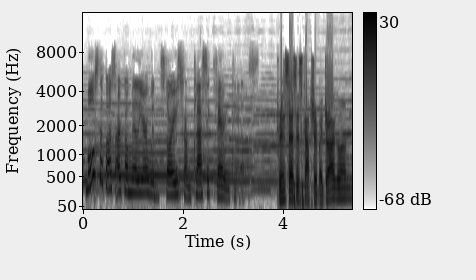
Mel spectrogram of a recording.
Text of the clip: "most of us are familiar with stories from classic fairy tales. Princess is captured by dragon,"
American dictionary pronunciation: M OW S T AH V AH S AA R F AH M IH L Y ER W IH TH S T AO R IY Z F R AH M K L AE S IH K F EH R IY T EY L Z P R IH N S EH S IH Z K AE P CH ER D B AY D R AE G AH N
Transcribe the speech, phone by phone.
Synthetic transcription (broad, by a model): M OW S T AH V AH S AA R F AH M IH L Y ER W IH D S T AO R IY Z F R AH M K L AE S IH K F EH R IY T EY L S P R IH N S EH S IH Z K AE P CH ER D B AY D R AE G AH N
